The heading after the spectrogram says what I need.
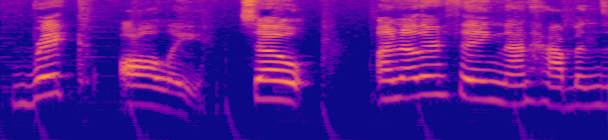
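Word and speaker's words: Ric Olié: His name is Rick Ole. How to pronounce? What? Oh, we'll say Ollie, like the skateboard trick. All right, Rick Ollie.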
